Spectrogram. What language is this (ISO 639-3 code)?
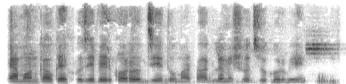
ben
